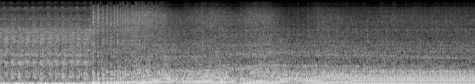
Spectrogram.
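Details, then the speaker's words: Dodge Viper ACR swapped from V10 to a turbo Hurricane inline-6 with 8-speed, first start, no exhaust: brief crank, then a loud steady open-exhaust idle, no knocks; oil pressure building, air possibly in system. "Like I said, I just want to start up quickly. It runs, but I want to double check, make sure we got oil pressure and all that good stuff."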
